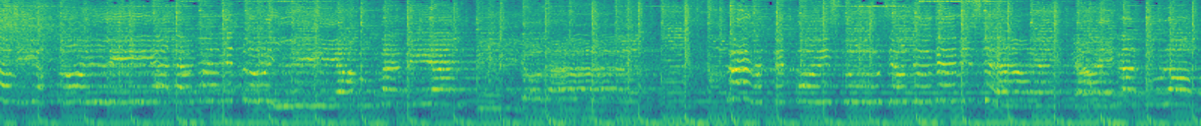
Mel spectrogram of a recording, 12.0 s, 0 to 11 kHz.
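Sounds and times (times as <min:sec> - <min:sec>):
women singing in harmony: 0:00.0 - 0:12.0.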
